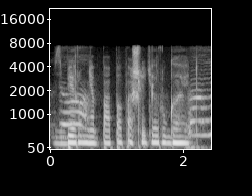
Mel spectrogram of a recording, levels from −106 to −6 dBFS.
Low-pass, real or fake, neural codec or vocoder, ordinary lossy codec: 7.2 kHz; real; none; none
